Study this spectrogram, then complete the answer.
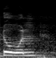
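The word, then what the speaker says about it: dhole: able to see one dole moving to and fro right in front of you in a few minutes these three dolls are siblings and dol is pronounced as dole although this it spells d-h-o-l-e and the scientific name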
